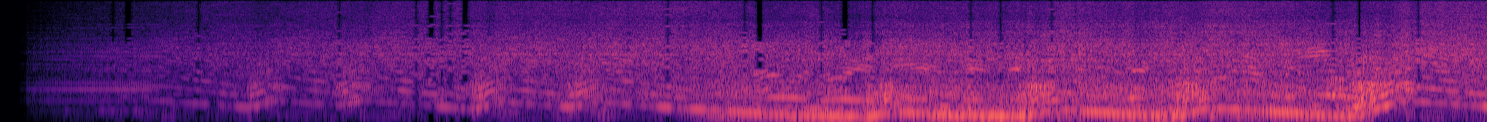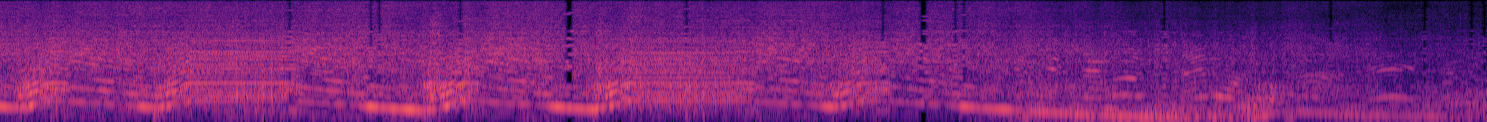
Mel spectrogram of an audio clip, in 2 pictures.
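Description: Motorcycle engine revved over and over in quick throttle blips, its pitch rising and falling about twice a second, fading in at the start.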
